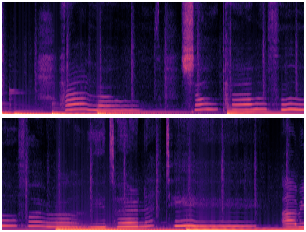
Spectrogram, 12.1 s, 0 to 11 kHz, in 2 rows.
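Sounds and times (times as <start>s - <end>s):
sustained backing chords: 0.0s - 12.0s.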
